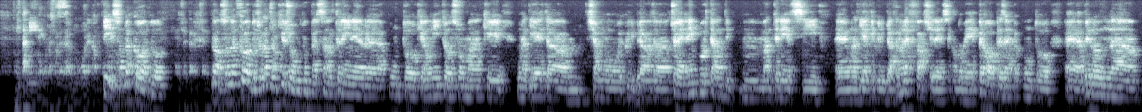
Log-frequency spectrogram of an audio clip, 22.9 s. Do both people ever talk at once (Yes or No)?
Yes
